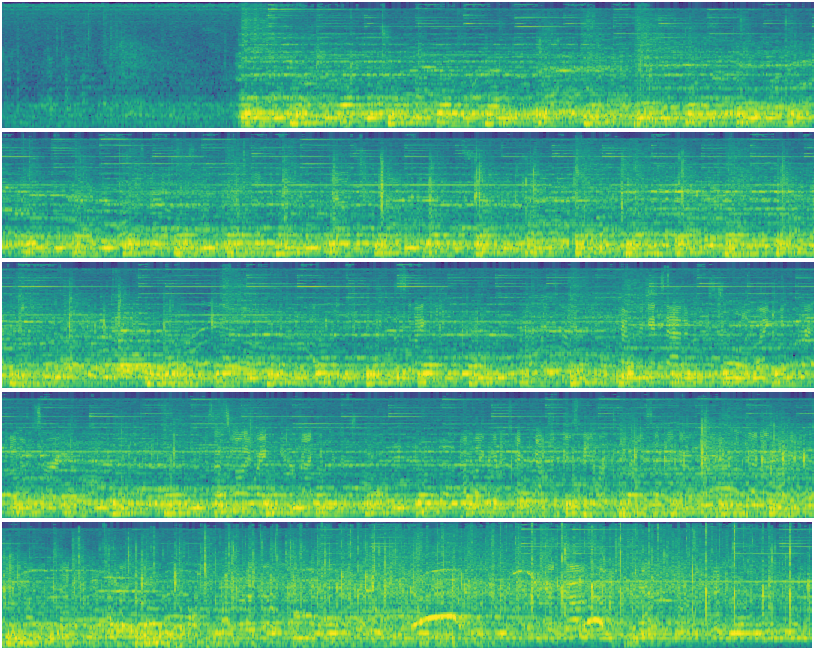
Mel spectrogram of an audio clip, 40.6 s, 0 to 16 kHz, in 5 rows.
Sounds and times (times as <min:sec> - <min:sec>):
Music: 0:02.3 - 0:40.5
Speech: 0:18.3 - 0:21.0, 0:22.4 - 0:25.8, 0:26.4 - 0:28.0, 0:28.6 - 0:35.8, 0:37.7 - 0:39.5.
